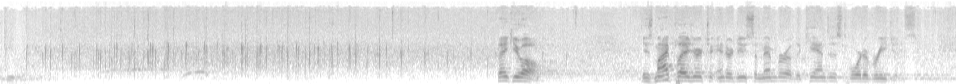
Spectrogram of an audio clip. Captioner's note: applause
